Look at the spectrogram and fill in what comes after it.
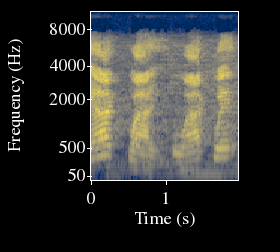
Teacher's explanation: quando há o ditongo, pode ser a vogal E, né, que vem sofrendo uma monotonguização por conta desse ditongo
